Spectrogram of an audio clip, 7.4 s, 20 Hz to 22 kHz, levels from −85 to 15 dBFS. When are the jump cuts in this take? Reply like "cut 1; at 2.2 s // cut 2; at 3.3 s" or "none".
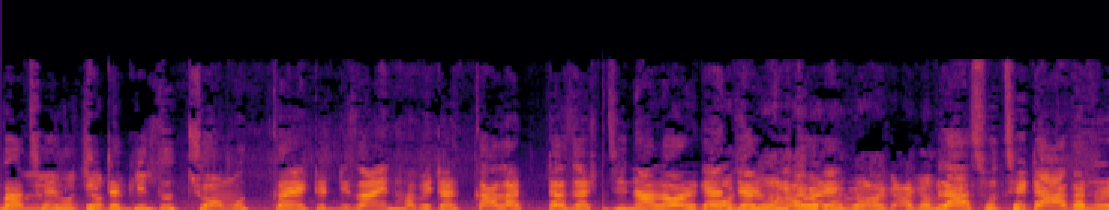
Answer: cut 1; at 4.0 s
